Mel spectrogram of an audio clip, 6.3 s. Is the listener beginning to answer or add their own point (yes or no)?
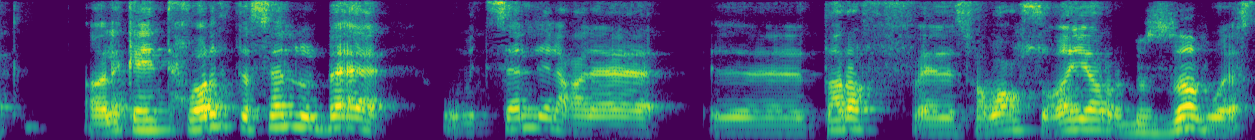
yes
